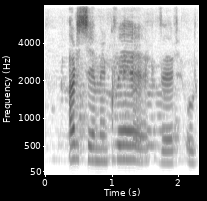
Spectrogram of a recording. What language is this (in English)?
Icelandic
